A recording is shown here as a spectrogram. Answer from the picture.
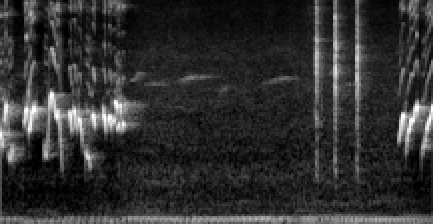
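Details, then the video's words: Fighting song of a white-rumped shama: a rapid run of bouncing, slurred whistles, a quiet gap, three crisp tail-snap clicks, then the whistled phrase starts again, with a low background hum. "chòe lửa chuyền hót đấu nết đập tạch đuôi chắc,kích chòe lửa hót đấu chớm lửa"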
